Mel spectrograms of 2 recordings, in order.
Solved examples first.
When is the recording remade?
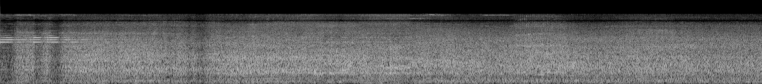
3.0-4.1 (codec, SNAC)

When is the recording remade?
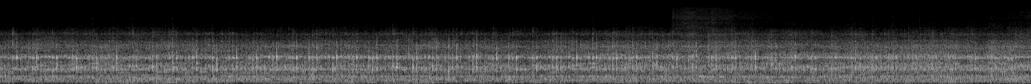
0.0-8.7 (codec, SNAC); 9.5-10.3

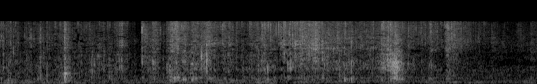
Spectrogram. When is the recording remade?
none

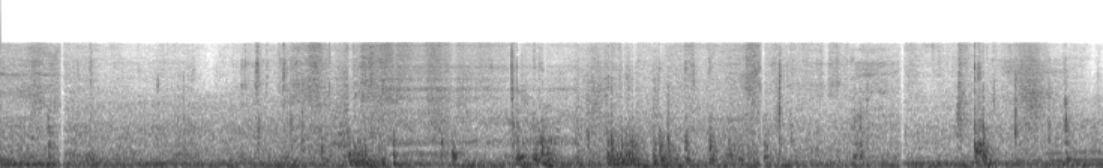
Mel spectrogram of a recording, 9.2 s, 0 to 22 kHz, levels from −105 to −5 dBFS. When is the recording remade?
3.2-4.8 (codec, SNAC)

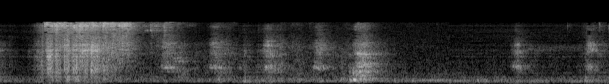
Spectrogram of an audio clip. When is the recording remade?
0.0-1.0 (codec, SNAC); 2.4-2.8; 4.5-6.1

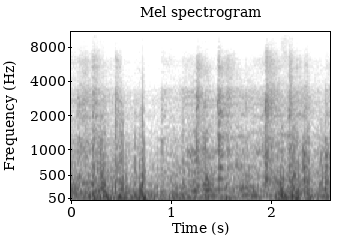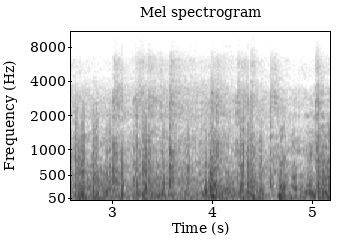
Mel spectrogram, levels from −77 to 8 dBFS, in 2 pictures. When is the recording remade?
0.9-2.0 (codec, SNAC); 4.5-5.2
